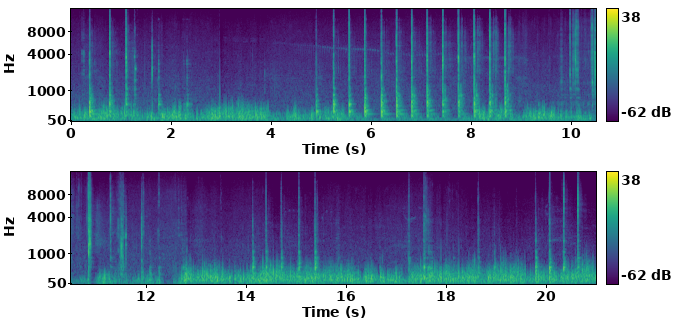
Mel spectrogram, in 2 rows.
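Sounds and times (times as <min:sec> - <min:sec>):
wood splitting: 0:00.2 - 0:01.8, 0:04.9 - 0:08.9, 0:09.8 - 0:12.1
chisel struck into wood: 0:00.3 - 0:01.4, 0:04.9 - 0:08.9.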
